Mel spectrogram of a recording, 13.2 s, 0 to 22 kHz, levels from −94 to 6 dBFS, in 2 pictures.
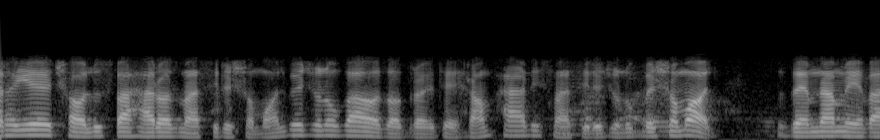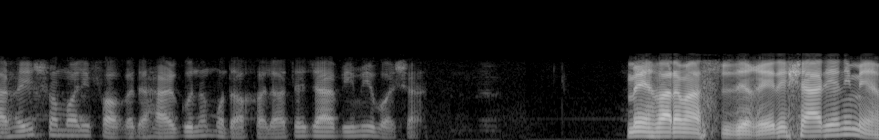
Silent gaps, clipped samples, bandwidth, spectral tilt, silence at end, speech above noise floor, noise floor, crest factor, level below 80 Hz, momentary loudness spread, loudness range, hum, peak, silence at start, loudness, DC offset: none; under 0.1%; 4.7 kHz; -1.5 dB/octave; 0 s; 45 dB; -75 dBFS; 26 dB; -70 dBFS; 21 LU; 15 LU; none; -6 dBFS; 0 s; -27 LUFS; under 0.1%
